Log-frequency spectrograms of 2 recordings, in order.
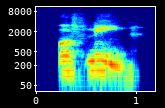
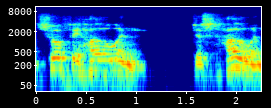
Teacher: it has to be pronounced with a long E sound, and there has to be an N on the end of it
